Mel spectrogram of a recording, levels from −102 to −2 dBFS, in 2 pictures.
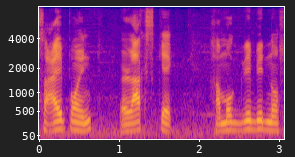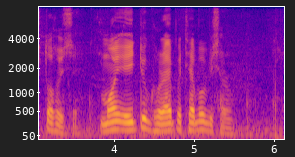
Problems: none marked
